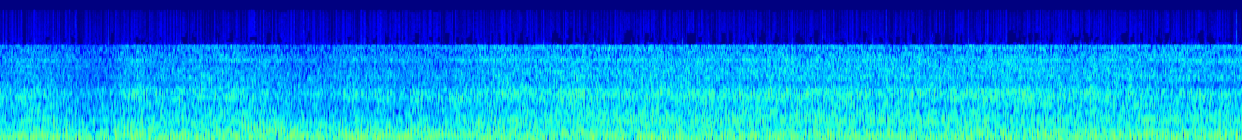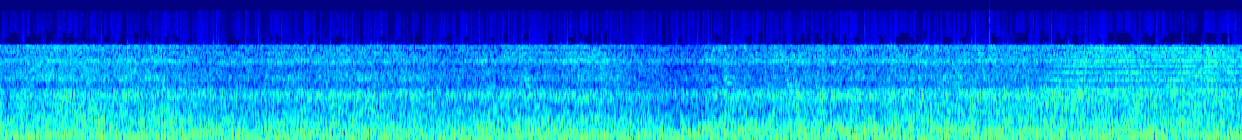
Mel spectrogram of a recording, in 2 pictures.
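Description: Single-cylinder supermoto motorcycle engine running at a steady speed, heard from on board the bike.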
